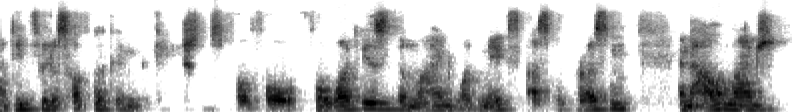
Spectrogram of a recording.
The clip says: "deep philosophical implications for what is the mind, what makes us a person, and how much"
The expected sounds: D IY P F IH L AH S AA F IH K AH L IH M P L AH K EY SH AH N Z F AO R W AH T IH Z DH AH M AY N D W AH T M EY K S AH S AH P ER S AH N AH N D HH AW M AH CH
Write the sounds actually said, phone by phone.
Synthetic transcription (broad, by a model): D IY P F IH L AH S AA F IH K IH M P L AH K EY SH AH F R F AO R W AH T IH Z DH AH M AY N D W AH T M EY K S AH S AH P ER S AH N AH N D HH AW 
